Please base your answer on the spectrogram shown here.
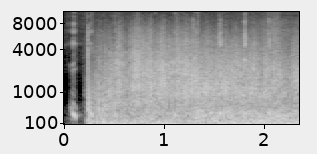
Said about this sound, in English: Bombs!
